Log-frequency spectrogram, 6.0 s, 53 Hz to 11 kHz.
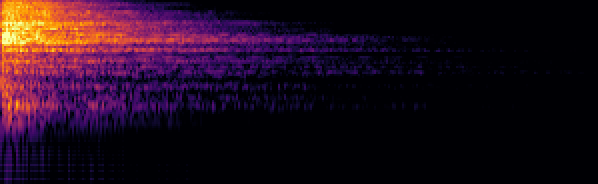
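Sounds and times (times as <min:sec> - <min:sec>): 
light crash cymbal one-shot: 0:00.0 - 0:02.8.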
